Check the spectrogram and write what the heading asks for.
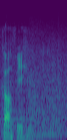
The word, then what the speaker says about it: Coffey: Yeah, but Michael, it ends in a Y, so it's not quite like the drink, but close. Right. But pronounced the same way.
